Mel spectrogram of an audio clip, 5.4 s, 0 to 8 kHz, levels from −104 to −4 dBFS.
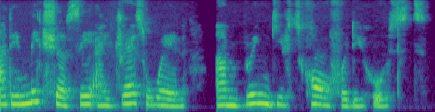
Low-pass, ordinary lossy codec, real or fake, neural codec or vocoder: none; none; real; none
